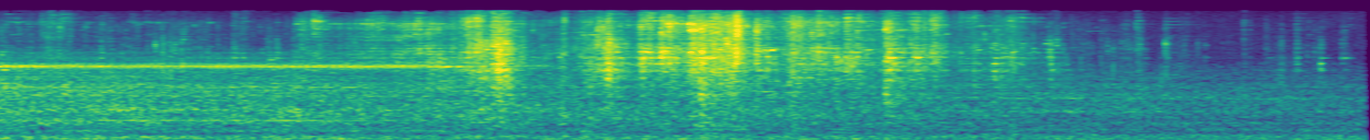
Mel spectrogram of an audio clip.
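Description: Level-crossing barrier arms rising, with a steady high whine that stops about two seconds in. A burst of clinking and rattling follows as the arms and their hanging lattice skirts settle upright, then fades out.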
